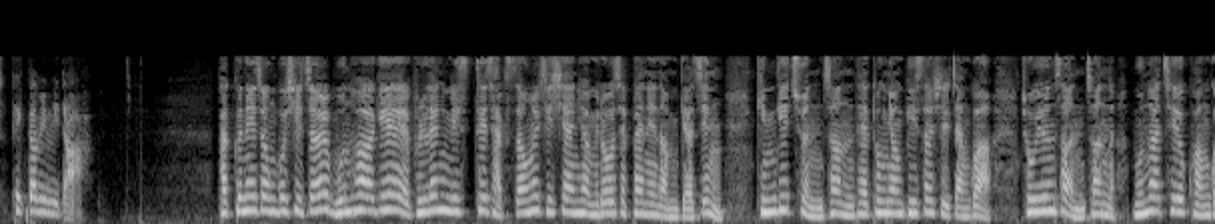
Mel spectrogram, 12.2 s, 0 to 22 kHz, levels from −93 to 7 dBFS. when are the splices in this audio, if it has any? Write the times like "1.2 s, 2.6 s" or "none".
none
